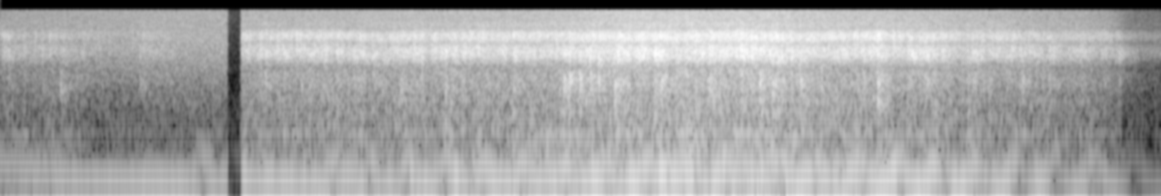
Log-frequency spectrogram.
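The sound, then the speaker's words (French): A shower runs steadily with a dense, hissing spray of water, broken by a brief cut early on, then continuing loud before fading slightly at the end. “Une porte, des pas, une autre porte, la douche,”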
